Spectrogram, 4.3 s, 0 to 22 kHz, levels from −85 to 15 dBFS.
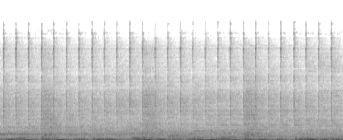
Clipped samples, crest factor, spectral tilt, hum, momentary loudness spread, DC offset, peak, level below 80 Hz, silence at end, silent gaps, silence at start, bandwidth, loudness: under 0.1%; 14 dB; -6 dB/octave; none; 4 LU; under 0.1%; -8 dBFS; -24 dBFS; 0 s; none; 0 s; 17.5 kHz; -25 LUFS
